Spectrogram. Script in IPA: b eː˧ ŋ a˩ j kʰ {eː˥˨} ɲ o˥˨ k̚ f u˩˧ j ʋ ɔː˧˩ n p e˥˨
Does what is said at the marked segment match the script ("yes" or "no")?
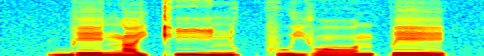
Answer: no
